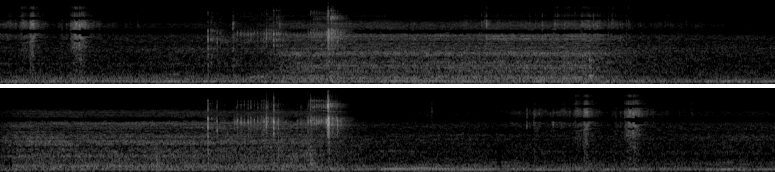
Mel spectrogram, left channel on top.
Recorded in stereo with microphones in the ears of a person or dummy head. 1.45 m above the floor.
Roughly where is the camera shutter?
Right.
